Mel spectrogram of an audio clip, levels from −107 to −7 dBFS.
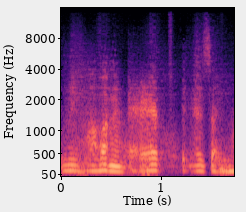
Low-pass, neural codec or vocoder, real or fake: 14.4 kHz; codec, 44.1 kHz, 0.9 kbps, DAC; fake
